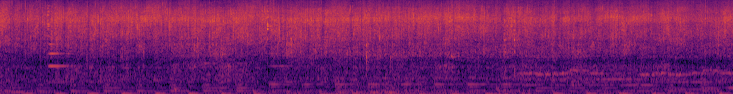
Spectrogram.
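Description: Quinoa frying in a pot, a steady sizzle, stirred and scraped with a spatula.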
